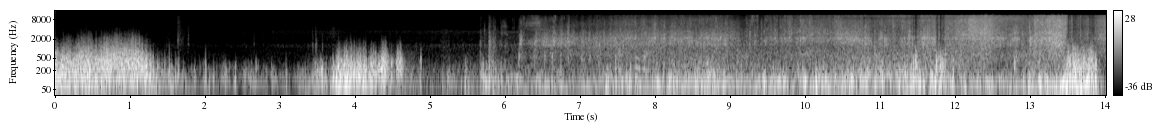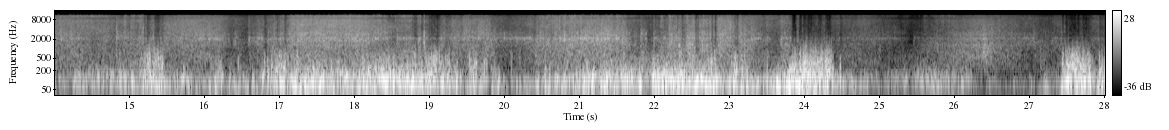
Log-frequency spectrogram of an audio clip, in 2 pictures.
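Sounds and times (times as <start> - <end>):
wind buffeting microphone: 0.0 - 28.0
skis hissing over snow: 6.0 - 28.0.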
